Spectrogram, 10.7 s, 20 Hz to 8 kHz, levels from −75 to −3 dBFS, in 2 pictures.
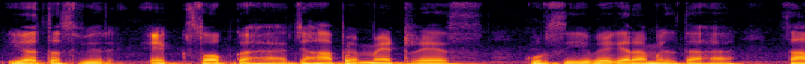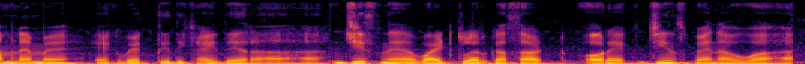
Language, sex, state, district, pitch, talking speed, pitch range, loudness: Hindi, male, Jharkhand, Palamu, 100 Hz, 180 wpm, 95-110 Hz, -14 LUFS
